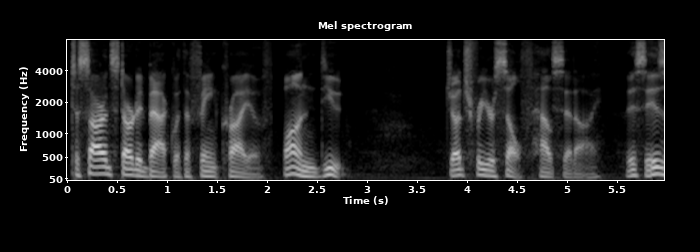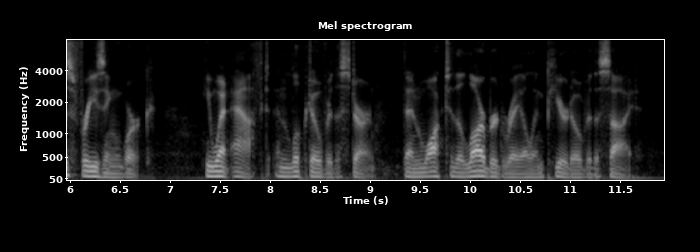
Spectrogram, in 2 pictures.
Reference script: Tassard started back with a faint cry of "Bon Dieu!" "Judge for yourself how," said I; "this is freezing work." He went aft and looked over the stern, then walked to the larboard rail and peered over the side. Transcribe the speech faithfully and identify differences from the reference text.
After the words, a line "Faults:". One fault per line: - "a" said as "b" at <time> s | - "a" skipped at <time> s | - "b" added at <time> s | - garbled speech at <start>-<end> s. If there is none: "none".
Tassard started back with a faint cry of "Bon Dieu!" "Judge for yourself how," said I; "this is freezing work." He went aft and looked over the stern, then walked to the larboard rail and peered over the side.
Faults:
none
